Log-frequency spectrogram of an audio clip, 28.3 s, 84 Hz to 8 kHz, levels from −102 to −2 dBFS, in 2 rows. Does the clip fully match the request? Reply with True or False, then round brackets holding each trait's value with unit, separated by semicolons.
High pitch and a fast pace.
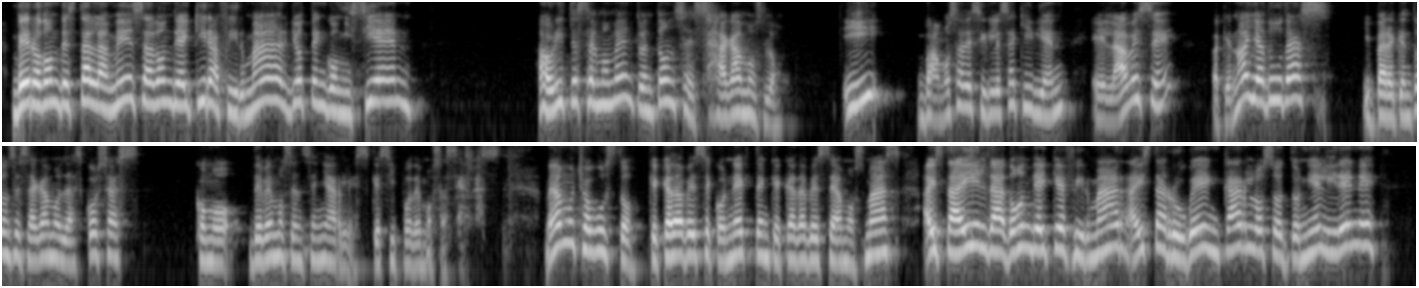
False (245 Hz; 160 wpm)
